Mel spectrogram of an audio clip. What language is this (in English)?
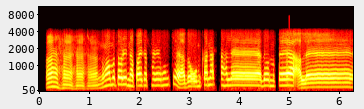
Santali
